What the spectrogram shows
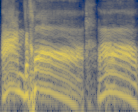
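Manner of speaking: very slow, rough, creaky, drawn-out monster voice. Quoting a movie scene where Jim Carrey plays with his son: Jim Carrey as the claw. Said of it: "Jim Carrey plays with his son and is like".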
